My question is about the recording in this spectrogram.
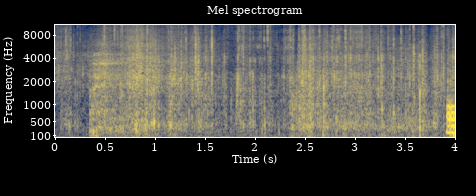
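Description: Clear plastic bag holding a cross-stitch pattern kit crinkling as it is handled, a faint, irregular rustle with small crackles.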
